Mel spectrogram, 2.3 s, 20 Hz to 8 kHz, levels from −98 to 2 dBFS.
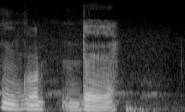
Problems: constant background noise, low volume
